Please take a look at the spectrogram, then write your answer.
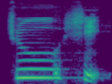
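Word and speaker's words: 中止: Chu shi. Cu-nya panjang ya teman-teman. Chu shi.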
